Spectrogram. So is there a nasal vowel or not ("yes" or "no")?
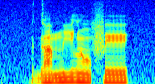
yes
